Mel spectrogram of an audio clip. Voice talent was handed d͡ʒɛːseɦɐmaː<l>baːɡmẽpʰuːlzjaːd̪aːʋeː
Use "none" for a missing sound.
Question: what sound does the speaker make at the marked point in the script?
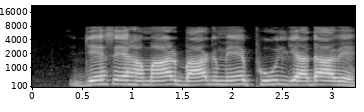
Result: ɾ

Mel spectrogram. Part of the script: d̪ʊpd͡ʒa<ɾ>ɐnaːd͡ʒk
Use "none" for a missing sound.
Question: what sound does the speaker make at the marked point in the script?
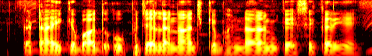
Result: l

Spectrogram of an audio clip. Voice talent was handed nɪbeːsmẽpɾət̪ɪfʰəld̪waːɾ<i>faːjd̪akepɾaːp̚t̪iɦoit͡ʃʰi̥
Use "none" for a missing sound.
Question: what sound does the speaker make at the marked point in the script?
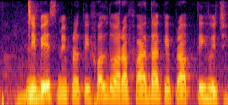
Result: a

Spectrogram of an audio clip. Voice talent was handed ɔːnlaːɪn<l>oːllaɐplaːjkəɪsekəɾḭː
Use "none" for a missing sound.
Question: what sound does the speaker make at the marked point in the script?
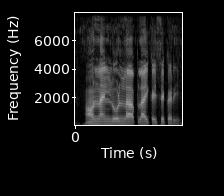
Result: l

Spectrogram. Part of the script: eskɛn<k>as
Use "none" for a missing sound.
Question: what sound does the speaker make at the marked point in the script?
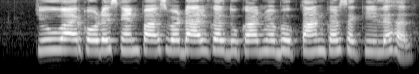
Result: p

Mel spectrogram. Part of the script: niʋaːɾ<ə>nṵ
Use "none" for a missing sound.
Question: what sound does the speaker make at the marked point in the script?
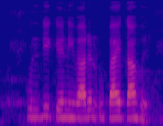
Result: ə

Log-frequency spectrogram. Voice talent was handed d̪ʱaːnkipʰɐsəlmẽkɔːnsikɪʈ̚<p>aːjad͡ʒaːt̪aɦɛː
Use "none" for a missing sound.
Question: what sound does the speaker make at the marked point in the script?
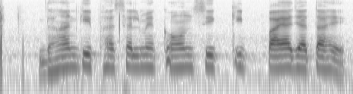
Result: p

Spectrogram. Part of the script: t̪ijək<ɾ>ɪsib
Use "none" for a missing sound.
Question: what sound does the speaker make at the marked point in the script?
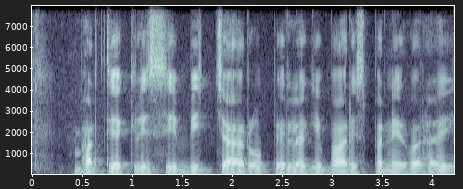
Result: ɾ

